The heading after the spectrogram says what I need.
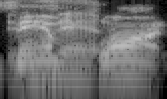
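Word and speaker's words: Zamplante: That was Zam Plant. No, Josh, it's Zam Plant. Plant. Yeah, say it like a French person.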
